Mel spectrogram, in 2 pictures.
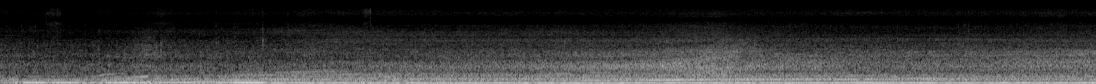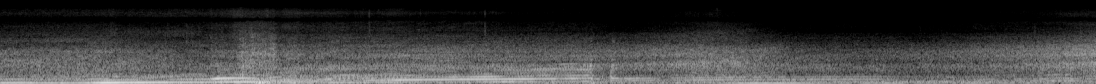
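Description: Car engine idling steadily, then about halfway through it accelerates, its pitch rising in several sweeps before it fades near the end.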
